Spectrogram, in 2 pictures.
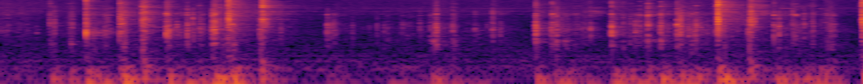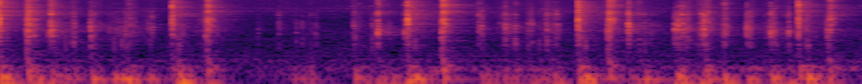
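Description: Fingertips of both hands type rapidly on the keycaps of a full-size black plastic membrane-style gaming keyboard with blue-to-red backlit keys. Dense bursts of soft clicking keystrokes with a deep, muffled thump underneath are broken by brief pauses near two and a half seconds and just before six seconds.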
